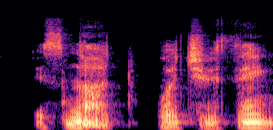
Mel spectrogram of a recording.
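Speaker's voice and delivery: very soft, deep, breathy, sultry near-whisper. Retelling what a woman answered when the speaker asked her a question; imitating a deep, sultry voice. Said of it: "she says in a very deep and sultry voice".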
